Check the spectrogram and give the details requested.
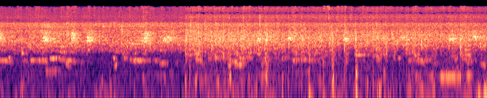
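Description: Steady rain falling, an even hiss, with scattered light ticks and taps.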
